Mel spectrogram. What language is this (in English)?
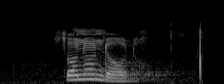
South Ndebele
